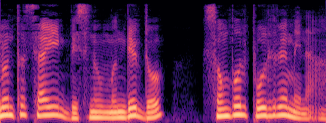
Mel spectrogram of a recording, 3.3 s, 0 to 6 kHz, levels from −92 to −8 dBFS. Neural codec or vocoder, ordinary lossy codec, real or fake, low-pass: codec, 16 kHz, 1 kbps, FunCodec, trained on Chinese and English, 50 frames a second; MP3, 32 kbps; fake; 5.4 kHz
